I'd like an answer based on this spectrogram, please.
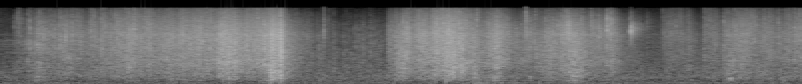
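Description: Crinkly wrapping being handled and rustled in several spells, with a short pause about three seconds in.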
